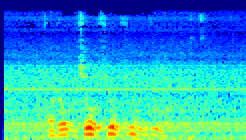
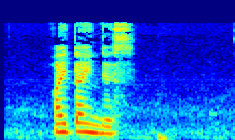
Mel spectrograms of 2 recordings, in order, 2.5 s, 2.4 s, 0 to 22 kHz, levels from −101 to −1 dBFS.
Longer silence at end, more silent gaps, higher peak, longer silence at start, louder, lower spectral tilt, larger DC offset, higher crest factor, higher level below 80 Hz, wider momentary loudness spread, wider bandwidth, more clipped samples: second, 0 s vs 0.7 s; neither; about the same, -8 dBFS vs -6 dBFS; second, 0.05 s vs 0.55 s; second, -25 LUFS vs -21 LUFS; first, -8 dB/octave vs -3.5 dB/octave; neither; about the same, 20 dB vs 20 dB; about the same, -48 dBFS vs -52 dBFS; first, 20 LU vs 9 LU; first, 15.5 kHz vs 11.5 kHz; neither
